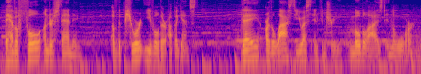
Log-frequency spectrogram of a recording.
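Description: Low-voiced solemn documentary narrator. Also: male voice. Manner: measured, solemn, dramatic emphasis. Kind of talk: scripted narration.

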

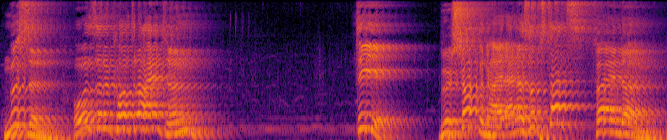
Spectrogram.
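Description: A man playing a grand, showy announcer of a magic contest in an improvised fantasy audio play, with theatrical, drawn-out delivery. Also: high-pitched, wildly swooping pitch, heavily acted. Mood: grand, ceremonial. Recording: very echoey, distant from mic.

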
